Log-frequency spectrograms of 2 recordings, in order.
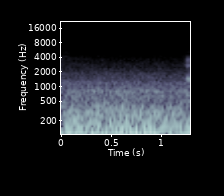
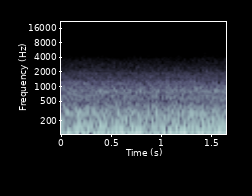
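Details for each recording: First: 2023 Chevrolet Corvette C8 cabin at cruise: steady low hushing rumble, general road and tire noise through the windows, a persistent hushed noise from the front end and rear ticking; car otherwise quiet. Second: Chevrolet Corvette C8 at cruise: steady low road rumble with a soft, even hiss from the front tires, no drone or rhythm. It is judged ordinary tire noise for this car, not wind noise.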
